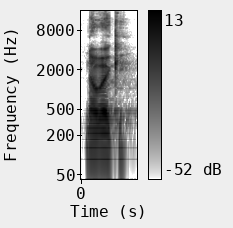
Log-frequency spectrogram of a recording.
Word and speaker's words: Nowicki: valena oh there's how you pronouncing i'm sorry no wiki no wiki there's nowicki there's matthew brent oh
